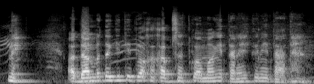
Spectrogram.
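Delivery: loud, high, indignant outburst; loud protest. Acted. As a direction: burst out against the neglectful siblings. Angry at absent siblings.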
